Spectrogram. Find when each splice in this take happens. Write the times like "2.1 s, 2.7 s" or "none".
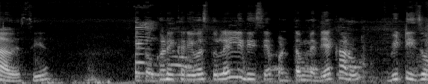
1.4 s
